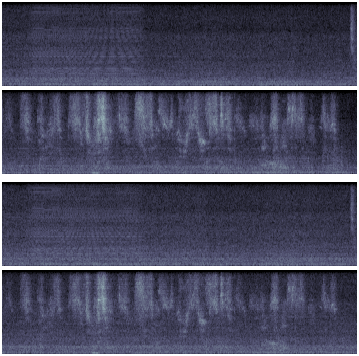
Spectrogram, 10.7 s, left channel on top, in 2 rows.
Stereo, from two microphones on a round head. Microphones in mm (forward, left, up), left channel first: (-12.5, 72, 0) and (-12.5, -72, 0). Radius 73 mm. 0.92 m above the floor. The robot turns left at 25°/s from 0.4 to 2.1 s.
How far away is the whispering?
About 0.8 m.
